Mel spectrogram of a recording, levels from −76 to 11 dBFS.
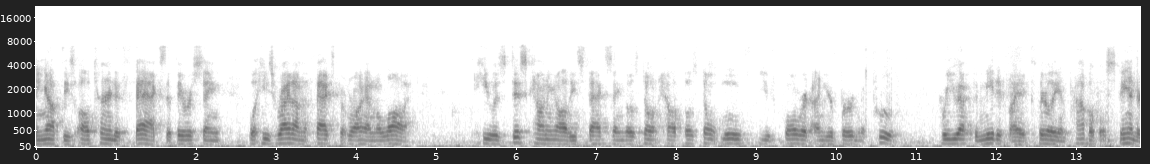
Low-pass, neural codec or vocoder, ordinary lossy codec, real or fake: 7.2 kHz; codec, 16 kHz, 8 kbps, FreqCodec, smaller model; Opus, 16 kbps; fake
